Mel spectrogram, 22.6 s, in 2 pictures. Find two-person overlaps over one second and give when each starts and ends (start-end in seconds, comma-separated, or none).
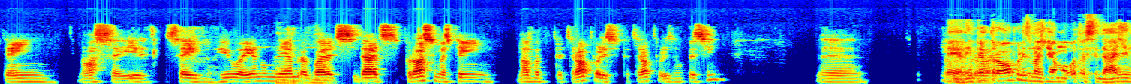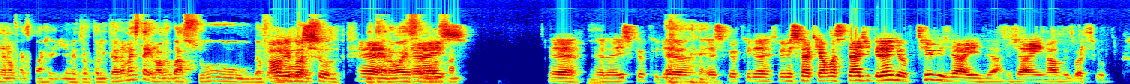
14.0-15.9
